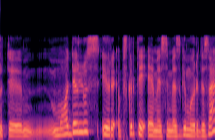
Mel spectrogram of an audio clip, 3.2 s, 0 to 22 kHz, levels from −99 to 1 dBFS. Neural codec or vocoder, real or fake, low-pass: none; real; 7.2 kHz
